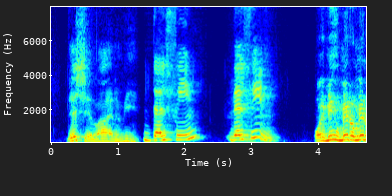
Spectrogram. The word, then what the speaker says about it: delfín: No, it's not dolphin. And then pronounce it for us, Jeff. Yeah, he's not. Delfin.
